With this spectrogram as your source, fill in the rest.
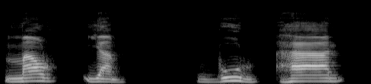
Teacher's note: Protruded to the front to pronounce the raw. So the raw sukun was pronounced while my mouth was protruded.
